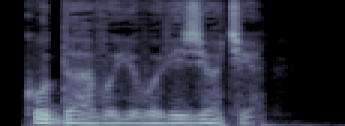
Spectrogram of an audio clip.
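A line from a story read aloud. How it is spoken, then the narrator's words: Weakening voice. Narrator (Russian): слабеющим голосом спросила Кэтрин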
